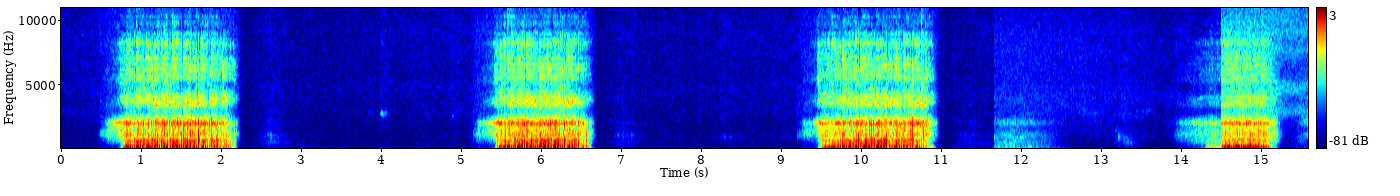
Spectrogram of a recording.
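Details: Loud, rough inspiratory snores about every four seconds, roughly 14 breaths a minute, with quiet pauses between; snoring.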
